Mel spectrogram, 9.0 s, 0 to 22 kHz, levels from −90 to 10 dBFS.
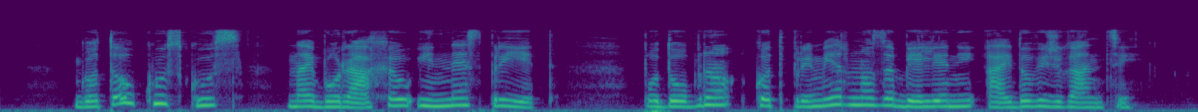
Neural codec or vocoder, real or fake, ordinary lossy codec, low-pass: codec, 16 kHz, 16 kbps, FreqCodec, larger model; fake; none; 7.2 kHz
